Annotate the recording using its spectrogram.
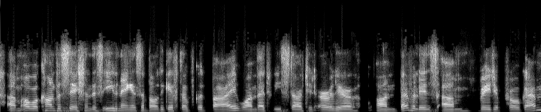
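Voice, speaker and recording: A woman talks with a Jamaican accent. Her pitch sits fairly low. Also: fairly even intonation, moderate pace. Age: 50s. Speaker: online talk show host, women's group founder. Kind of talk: casual live-stream monologue. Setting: live video chat. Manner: halting, many fillers and repetitions.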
